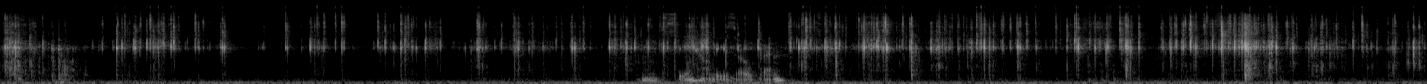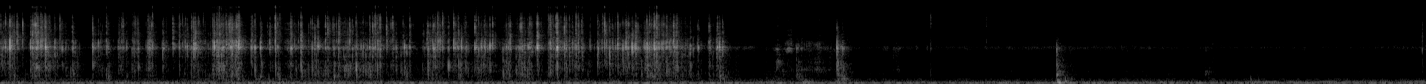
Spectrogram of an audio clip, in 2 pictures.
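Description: Plastic packaging crinkling and rustling as a small item is unwrapped by hand, stopping about three-quarters of the way through. Afterwards a faint steady high tone and a single click.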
